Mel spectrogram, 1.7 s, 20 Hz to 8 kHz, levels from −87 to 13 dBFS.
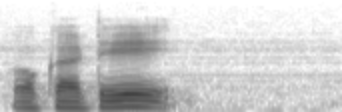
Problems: constant background noise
